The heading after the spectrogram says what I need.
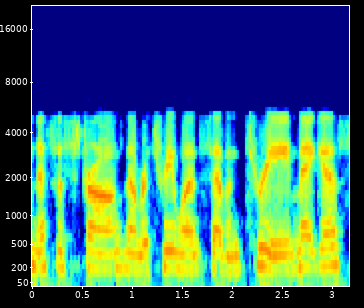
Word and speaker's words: Megas: Megas, pronounced Megas, and it shows here all the explanations.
